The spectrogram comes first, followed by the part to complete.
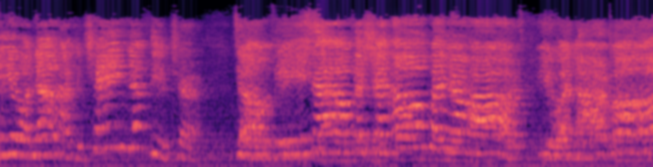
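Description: A group of children singing a tune together in unison, in sustained phrases with short breaks between them.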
